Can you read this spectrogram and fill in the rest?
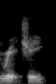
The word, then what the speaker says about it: Ricci: I've always said Ricci.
